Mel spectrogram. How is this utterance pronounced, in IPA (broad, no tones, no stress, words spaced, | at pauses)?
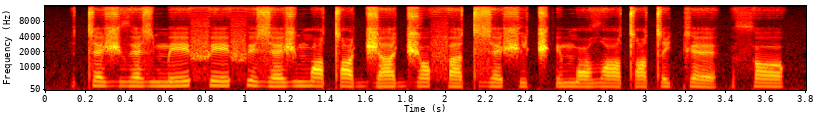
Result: tɛʒðɛzme fe fɪzɛʒ mɔtˤid͡ʒa d͡ʒɔfat zɛʃit͡ʃʼɪmɔ ðˤɪwtˤetikɛ | θɔ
